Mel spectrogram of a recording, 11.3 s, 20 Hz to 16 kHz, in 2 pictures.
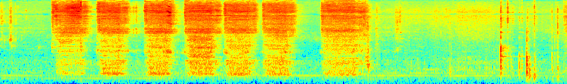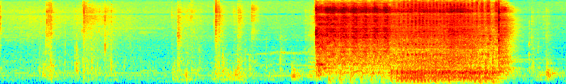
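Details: Benzer GT 50 two-stroke 50cc scooter after 4 years unused, cranked on the electric starter with starting spray in the air filter: six short starter bursts without firing, then one brief loud catch; oil flooding the carburettor and crankcase prevents it running on its own.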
